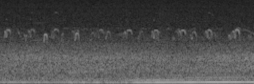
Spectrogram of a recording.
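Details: Common greenshank giving a rapid, steady series of short, high, looping notes, about four per second for nearly four seconds, over a constant low rumbling hum and steady background noise.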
